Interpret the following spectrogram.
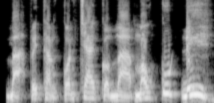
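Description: A man voicing a grieving older mother from a village, who wails and shouts shrilly. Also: sing-song, takes it slowly, breathy edge, full character voice. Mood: furious. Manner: wailing, loud and shrill.

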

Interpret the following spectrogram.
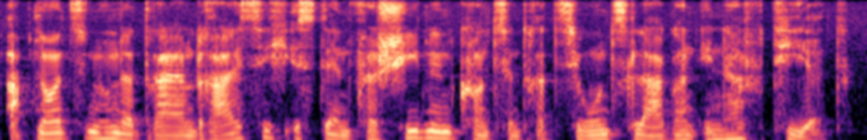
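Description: Low, husky male radio announcer. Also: brisk, warm tone. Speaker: radio announcer introducing a play. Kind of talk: scripted formal announcement.

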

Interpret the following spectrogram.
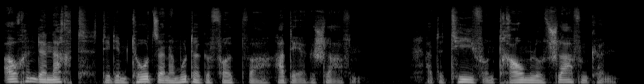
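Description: A man giving measured, formal literary narration in a radio play. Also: sits low, slightly rough, no echo.

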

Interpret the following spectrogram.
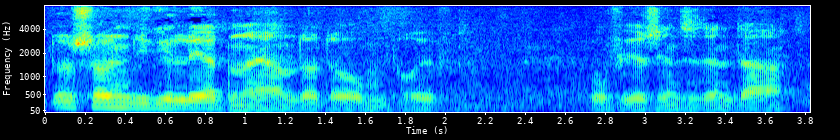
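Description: An actor playing a shrewd onlooker at a trial, making wry, knowing remarks. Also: male voice, sits low, lively intonation, brisk, darkish tone, slight background noise.

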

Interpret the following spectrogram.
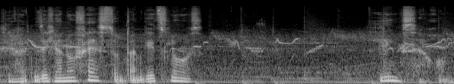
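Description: Radio play casting: a bitter woman gardener, creaky voice, brooding inner monologue over music. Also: low voice, expressive, a little slow. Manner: brooding, musing to herself.

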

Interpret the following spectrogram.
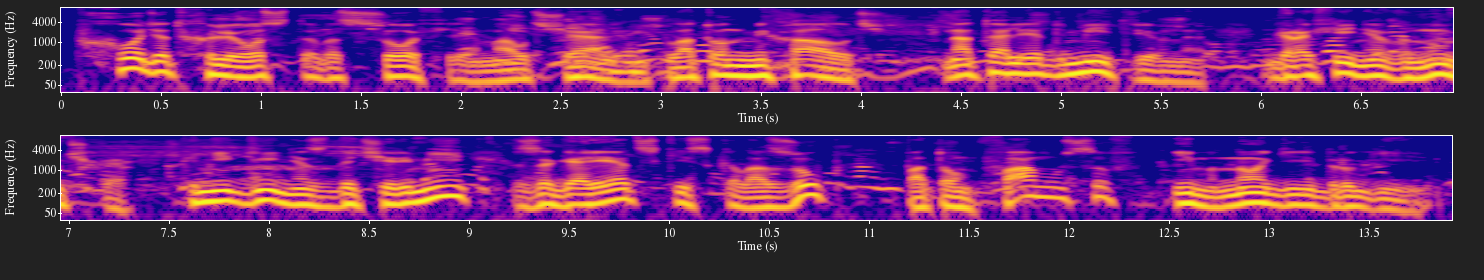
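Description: Deep male radio play narrator. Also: very animated, measured pace, crowd noise. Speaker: announcer of stage directions. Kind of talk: scripted narration.

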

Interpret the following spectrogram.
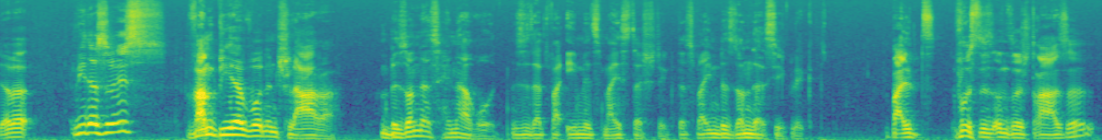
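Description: Boastful ladies' man, very animated pitch, insinuating colloquial delivery, vintage radio drama. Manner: colloquial, insinuating, emphatic storyteller. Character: smooth-talking, boastful ladies' man, Berlin salon helper. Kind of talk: 1950s German radio play acting.

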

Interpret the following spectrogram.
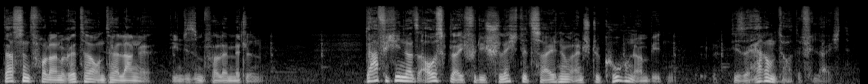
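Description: An actor playing a courteous, coaxing senior police investigator in a radio drama. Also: male voice, fairly low pitch, very animated, fairly quick, husky. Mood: genial.

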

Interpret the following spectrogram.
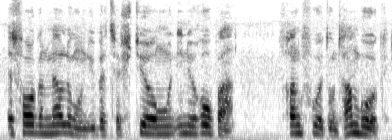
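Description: Guy acting formal war news announcer, kinda high voice, sober bulletin style, radio drama, slight noise. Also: steady tone, brisk, natural voice. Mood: sober, urgent. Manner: formal, list-like delivery. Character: sober male radio newsreader in wartime.

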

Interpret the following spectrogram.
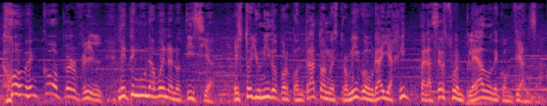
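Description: A florid, good-natured gentleman of middle years in a radio drama. His voice sits very high for a man and swoops grandly, with pompous phrasing over clear music. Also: very animated, moderate pace, few pauses. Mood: pleased, grandiose. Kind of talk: Spanish-language radio drama acting. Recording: music behind the voice.

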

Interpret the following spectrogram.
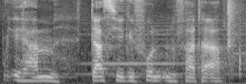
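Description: An actor playing a sombre, dutiful monk in an audio drama, speaking briefly and deferentially. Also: male voice, medium pitch, steady tone, normal speed, faint music behind, natural voice. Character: sombre, dutiful monk reporting to his abbot. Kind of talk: German audio drama acting.

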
